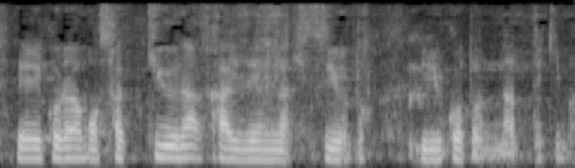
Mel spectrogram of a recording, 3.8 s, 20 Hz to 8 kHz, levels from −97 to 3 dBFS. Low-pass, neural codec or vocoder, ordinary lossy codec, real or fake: 7.2 kHz; vocoder, 22.05 kHz, 80 mel bands, HiFi-GAN; MP3, 32 kbps; fake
